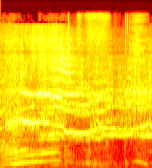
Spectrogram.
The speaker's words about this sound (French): Elle va nous le raconter, ce qu'on appelle le donut. En fait, on fait des tours à la voiture en forme d'un gâteau. Et là, vous dites que vous êtes vraiment avec un champion parce qu'il place la voiture absolument où il veut.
